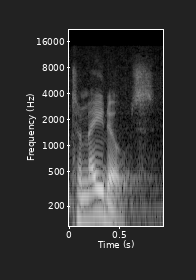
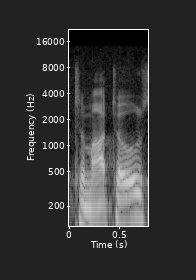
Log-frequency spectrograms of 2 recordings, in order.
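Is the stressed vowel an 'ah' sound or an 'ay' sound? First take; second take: ay; ah. First: The stressed vowel is an 'ay' sound. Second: The stressed vowel is an open 'ah' sound. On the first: This is the American way of saying it. The speaker calls it wrong. "not tomatoes" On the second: This is the English way of saying it. The speaker calls it right. "it's tomatoes"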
